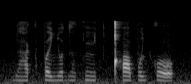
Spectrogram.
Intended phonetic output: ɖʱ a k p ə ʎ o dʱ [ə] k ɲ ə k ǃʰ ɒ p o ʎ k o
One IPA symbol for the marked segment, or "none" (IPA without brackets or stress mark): ə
